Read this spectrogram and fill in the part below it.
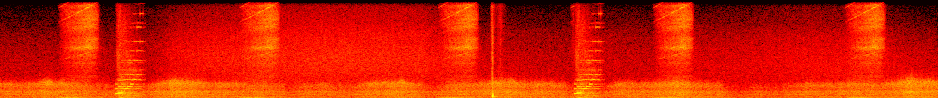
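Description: Snowballs slide across ice with a short hissing whoosh.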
